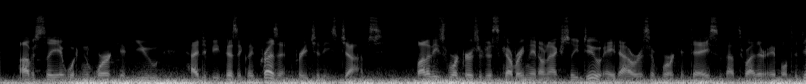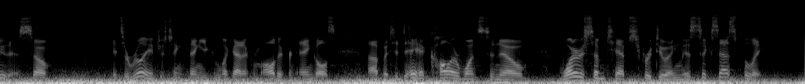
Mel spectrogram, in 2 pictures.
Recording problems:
low rumble; loud; throughout; 4 dB below the speech

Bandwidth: 15 kHz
